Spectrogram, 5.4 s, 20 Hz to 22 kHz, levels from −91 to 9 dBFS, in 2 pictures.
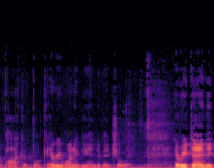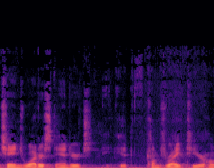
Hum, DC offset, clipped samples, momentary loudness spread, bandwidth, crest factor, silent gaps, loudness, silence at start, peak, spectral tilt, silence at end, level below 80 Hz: none; under 0.1%; under 0.1%; 19 LU; 13.5 kHz; 20 dB; none; -22 LUFS; 0 s; -4 dBFS; -7 dB/octave; 0 s; -44 dBFS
